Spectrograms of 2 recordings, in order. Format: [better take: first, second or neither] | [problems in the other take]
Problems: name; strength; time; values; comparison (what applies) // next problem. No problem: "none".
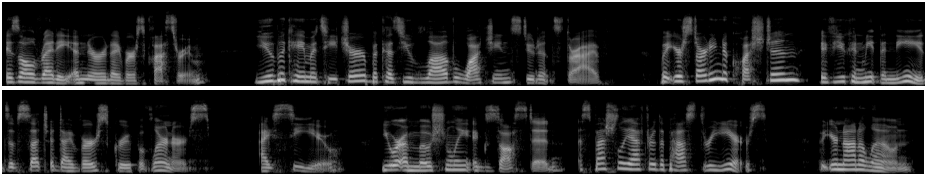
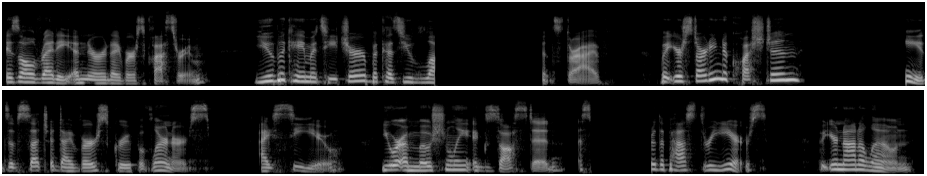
first | audio cutting out; at 4.5 s for 1 s, at 8 s for 1 s and at 15 s for 0.5 s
